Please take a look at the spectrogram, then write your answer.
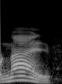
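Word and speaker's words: knife: এটা কেন না বলে বলবো নো কে এখানে সাইলেন্ট নো মানে জানা কে নলেজ নয় বলবো নলেজ কে নাইফ নয় বলবো নাইফ নেল নট এখানে প্রত্যেকখানে দেখা যাচ্ছে এন এর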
